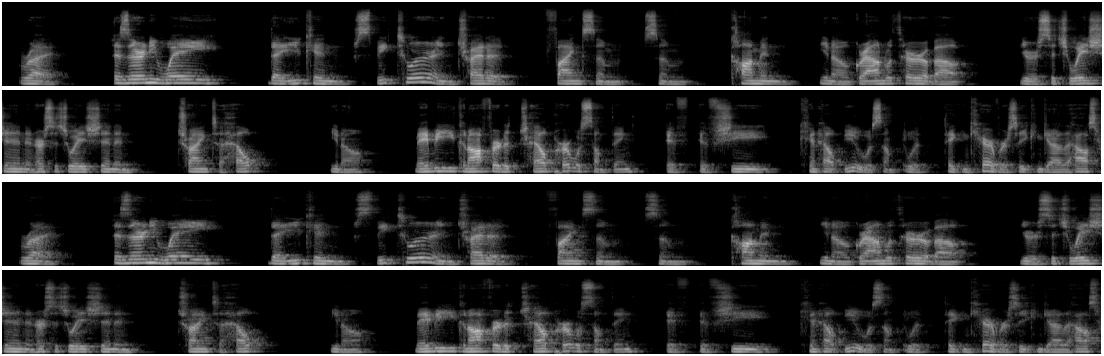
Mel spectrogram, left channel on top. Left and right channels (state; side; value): normal; both; correlation 0.61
